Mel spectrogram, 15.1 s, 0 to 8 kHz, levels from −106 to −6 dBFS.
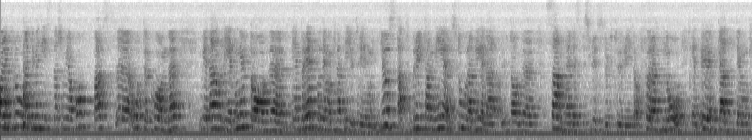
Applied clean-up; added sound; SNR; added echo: none; none; none; reverberation time 0.7 s.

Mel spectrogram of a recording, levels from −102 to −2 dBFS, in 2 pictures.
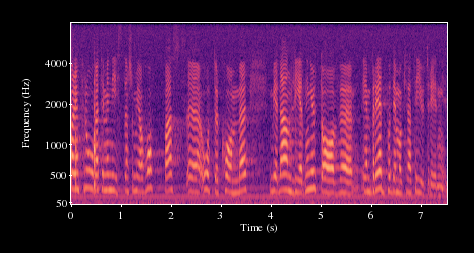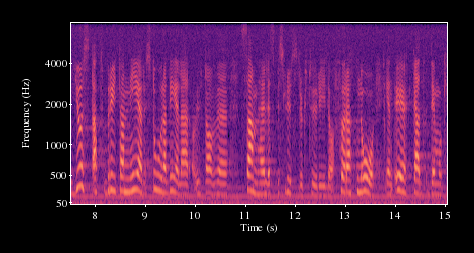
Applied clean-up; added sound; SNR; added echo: none; none; none; none.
